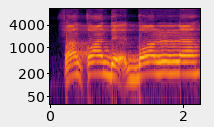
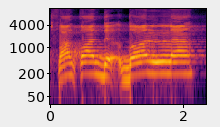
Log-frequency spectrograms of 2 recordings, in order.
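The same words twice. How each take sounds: The two takes are said the same way.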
